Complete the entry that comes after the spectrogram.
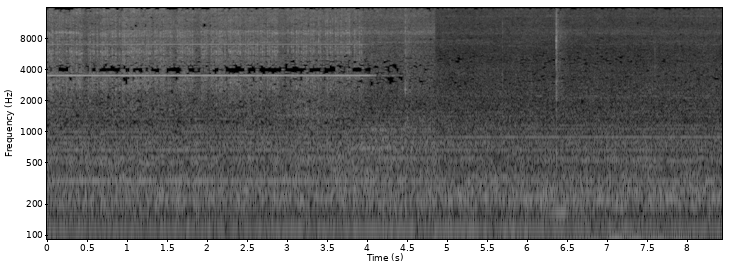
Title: High-Quality fractional co2 laser machine Installation test video MSLCF15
